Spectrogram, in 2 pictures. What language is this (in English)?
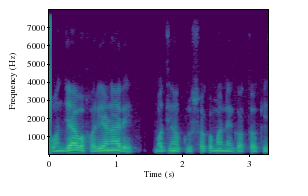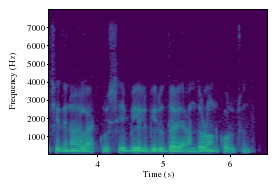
Odia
